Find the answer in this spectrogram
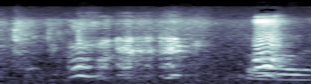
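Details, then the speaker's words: Four-week-old boy, unsettled straight after bottle feeds, gives brief fussy, wavering cries in a small room at a chiropractic visit; described as an uncomfortable cry; forceps delivery, neck problem noted; infant cry. "so he's unsettled pretty much straight after eating yeah Australia it's really uncomfortable cry is that"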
